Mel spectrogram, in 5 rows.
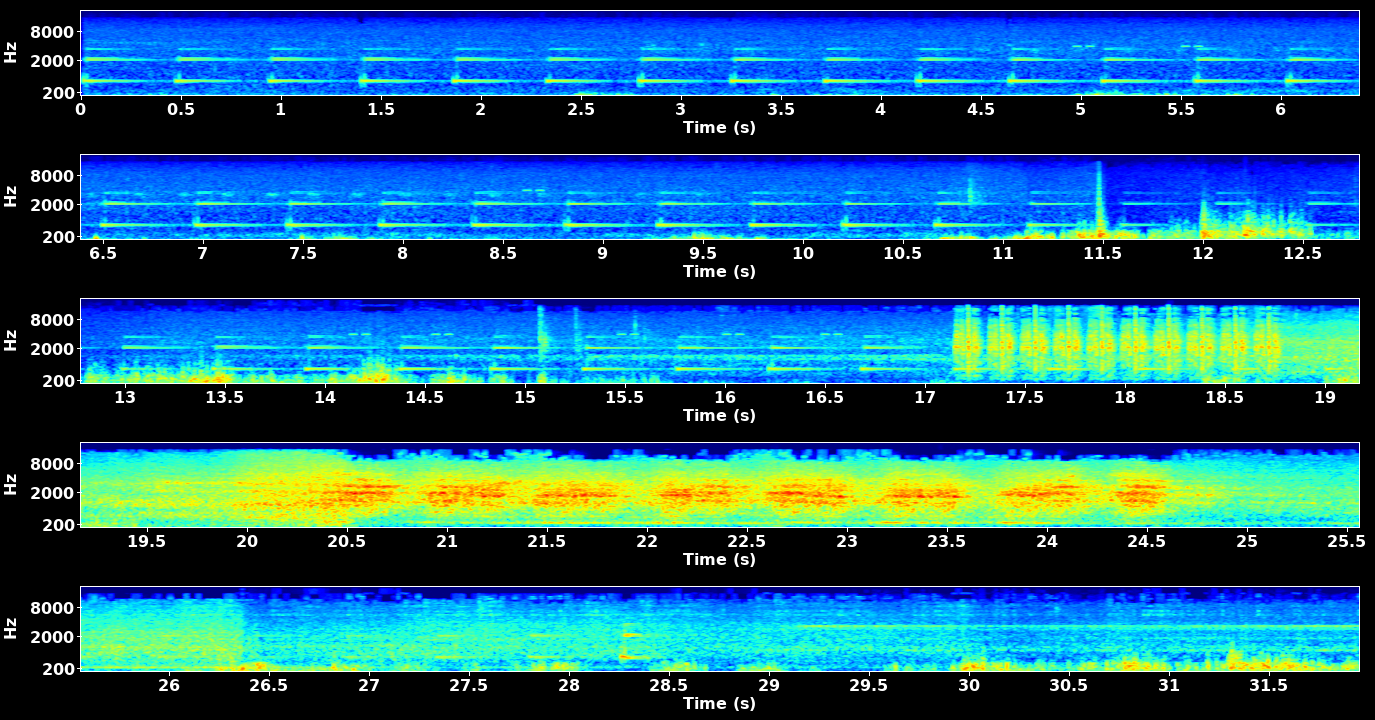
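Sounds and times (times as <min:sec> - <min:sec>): level-crossing bell dinging: 0:00.0 - 0:17.1
train rumbling past: 0:00.0 - 0:31.9.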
